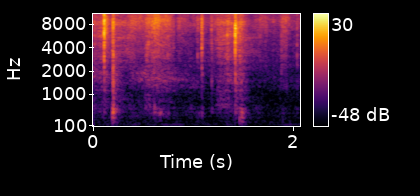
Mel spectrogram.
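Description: Bone folder rubbed firmly over a folded cardstock-and-paper square to burnish its creases: a dry scratchy rubbing with a couple of short sharp clicks, one just after the start and one about a second and a half in.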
